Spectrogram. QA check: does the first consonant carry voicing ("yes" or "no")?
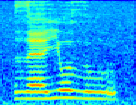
yes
